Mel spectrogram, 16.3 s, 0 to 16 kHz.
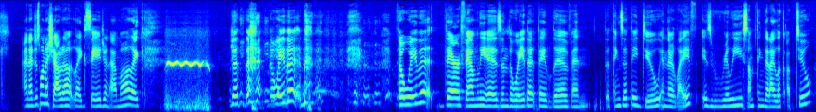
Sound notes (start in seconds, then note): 3.2 whistling; 4.4 laughs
